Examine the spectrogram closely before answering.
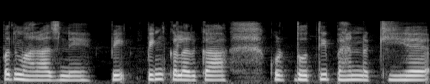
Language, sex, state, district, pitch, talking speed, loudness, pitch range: Hindi, female, Uttar Pradesh, Lalitpur, 210 Hz, 140 wpm, -15 LUFS, 205-220 Hz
